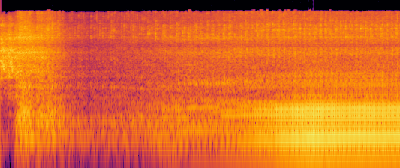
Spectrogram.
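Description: A modified track motorcycle with altered electronics, a full aftermarket exhaust system and track fairings cranks and fires up, settling into a rough idle before revving louder with a deep, buzzing exhaust note that builds toward the end.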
